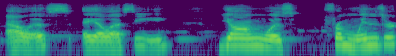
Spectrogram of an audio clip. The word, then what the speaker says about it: Alse: Alse, which is pronounced Alice, A-L-S-E, Young, was from Windsor, Connecticut.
